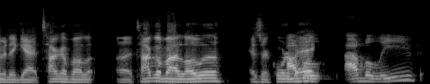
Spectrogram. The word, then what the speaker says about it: Tagovailoa: how you actually say his first name, but they got Tagovailoa as their quarterback.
